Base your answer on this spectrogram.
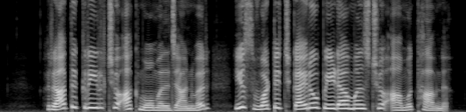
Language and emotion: Kashmiri, neutral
